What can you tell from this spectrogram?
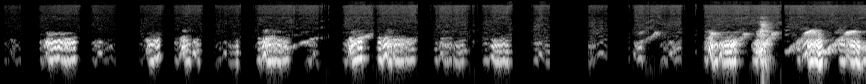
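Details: Two pet guinea pigs squeaking indoors because they hear another guinea pig getting attention: a steady series of short squeaky bursts, roughly one per second, growing louder and longer toward the end.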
